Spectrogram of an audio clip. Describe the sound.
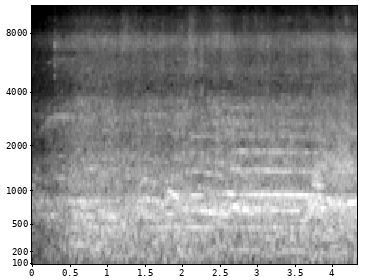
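A dense, roaring concert crowd screams and cheers continuously while a band plays on stage, a loud wash of many voices that swells slightly after the first half second and holds steady throughout.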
